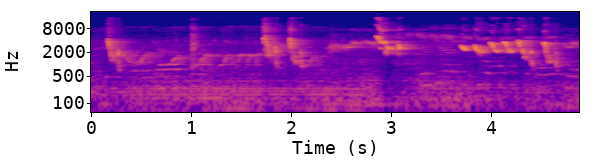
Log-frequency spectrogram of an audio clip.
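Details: Pet-triggering song of a white-rumped shama: loud sharp downward-swept notes every second or so, then a fast chattering run of high whistled notes.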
